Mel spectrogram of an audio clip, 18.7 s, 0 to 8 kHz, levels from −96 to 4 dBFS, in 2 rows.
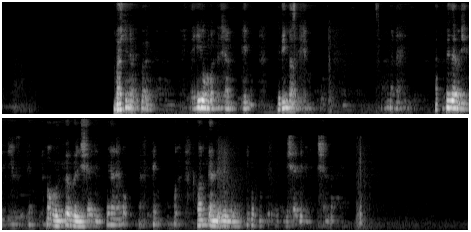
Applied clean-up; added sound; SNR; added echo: neural mask model DeepFilterNet 3.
